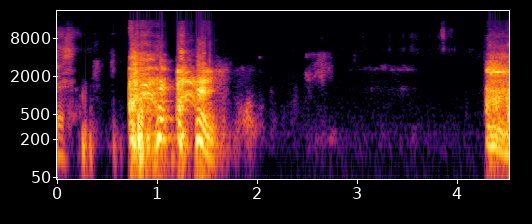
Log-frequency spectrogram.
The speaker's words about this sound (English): Excuse me. I'm gonna cough for a second.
